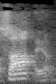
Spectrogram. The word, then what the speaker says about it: Tzav: It's a VAH at the end. Tzva. No. That's why it's Tzva. It's not one syllable.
